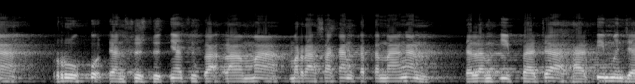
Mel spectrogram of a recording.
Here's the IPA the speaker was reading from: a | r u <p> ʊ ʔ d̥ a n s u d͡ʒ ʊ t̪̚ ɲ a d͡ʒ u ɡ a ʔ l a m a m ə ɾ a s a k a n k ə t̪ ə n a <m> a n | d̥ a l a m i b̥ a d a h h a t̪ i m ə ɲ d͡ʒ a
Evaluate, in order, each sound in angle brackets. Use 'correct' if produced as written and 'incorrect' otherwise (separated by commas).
incorrect, incorrect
